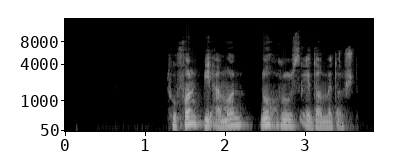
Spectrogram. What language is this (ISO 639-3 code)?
fas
